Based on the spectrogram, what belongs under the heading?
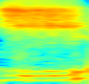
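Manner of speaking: buzzing machine zap; imitated buzz. Describing the facial laser treatment, imitated buzz. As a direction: make the device's zzz noise.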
